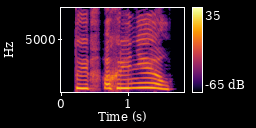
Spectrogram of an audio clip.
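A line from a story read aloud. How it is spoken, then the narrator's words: Shrieking. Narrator (Russian): завизжала Ива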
